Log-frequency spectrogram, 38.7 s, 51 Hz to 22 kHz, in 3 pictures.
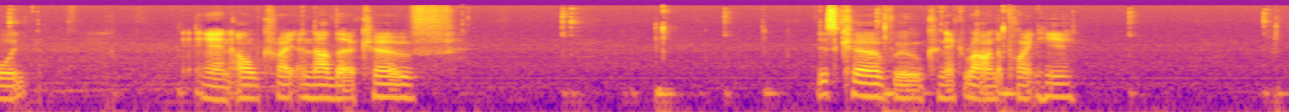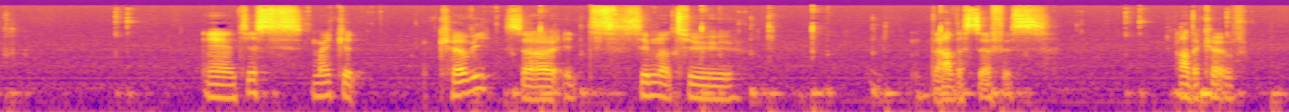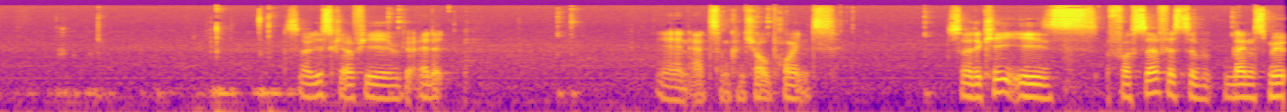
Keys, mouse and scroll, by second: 1.8 middle click, 5.6 click, 7.2 shift+click, 9.1-9.6 scroll up 1, 9.6-10.0 scroll down 1, 11.3 shift+click, 12.9-14.0 scroll up 1, 14.0 click, 17.6-18.4 scroll up 1, 18.5 shift+middle click, 19.6 scroll up 1, 20.0 shift+middle click, 20.8 scroll up 1, 21.2 shift+middle click, 22.0 scroll up 1, 22.4 shift+middle click, 23.1 scroll down 1, 24.1 click, 25.1 ctrl+click, 26.3-28.0 scroll down 1, 28.1 shift+middle click, 29.6-38.6 drag.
